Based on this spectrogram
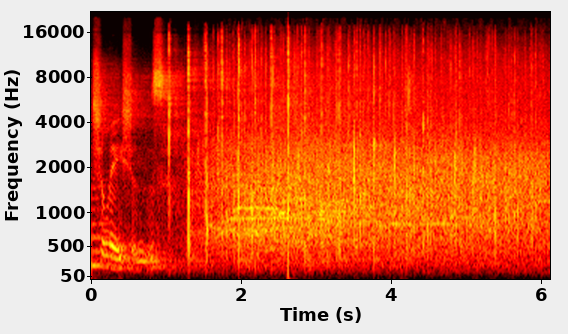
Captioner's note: audience cheering and clapping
